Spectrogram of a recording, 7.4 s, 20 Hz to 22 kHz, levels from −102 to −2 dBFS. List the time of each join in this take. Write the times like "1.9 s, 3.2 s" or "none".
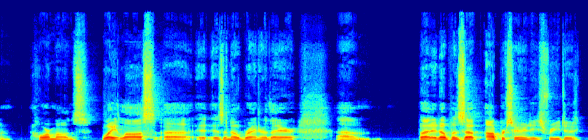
1.3 s

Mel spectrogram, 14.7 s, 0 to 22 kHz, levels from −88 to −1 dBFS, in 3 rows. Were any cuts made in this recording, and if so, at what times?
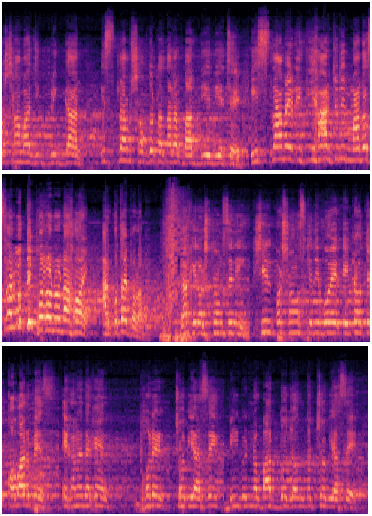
3.3 s, 7.1 s, 8.2 s, 10.5 s, 12.0 s, 12.8 s

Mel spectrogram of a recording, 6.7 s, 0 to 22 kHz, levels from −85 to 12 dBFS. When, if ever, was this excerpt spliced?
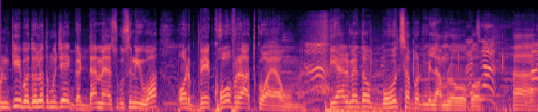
4.1 s

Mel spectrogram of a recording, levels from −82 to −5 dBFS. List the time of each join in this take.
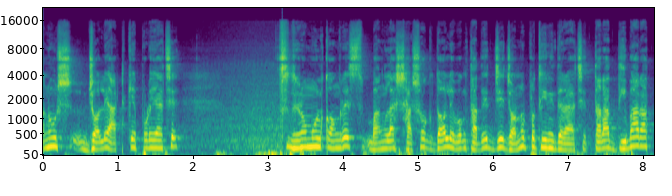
none

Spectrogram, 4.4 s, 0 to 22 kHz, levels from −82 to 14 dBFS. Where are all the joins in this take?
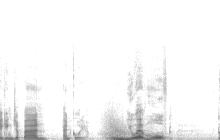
2.4 s

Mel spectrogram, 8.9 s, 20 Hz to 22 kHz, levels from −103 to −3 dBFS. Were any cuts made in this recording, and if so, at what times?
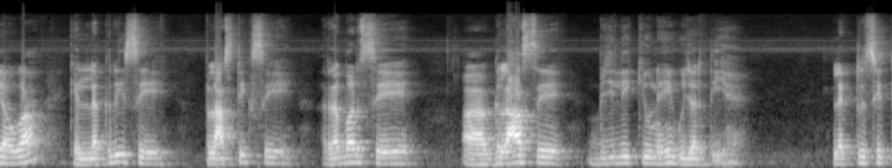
none

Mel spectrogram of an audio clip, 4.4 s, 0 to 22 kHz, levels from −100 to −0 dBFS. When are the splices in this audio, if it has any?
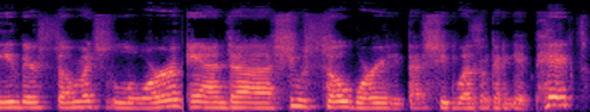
1.4 s

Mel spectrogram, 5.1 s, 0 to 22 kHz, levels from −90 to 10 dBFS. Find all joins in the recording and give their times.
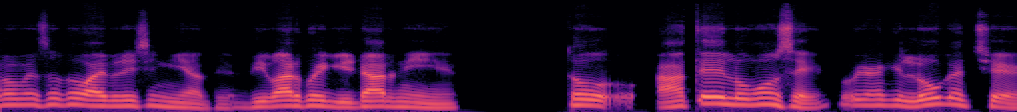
1.2 s, 4.2 s

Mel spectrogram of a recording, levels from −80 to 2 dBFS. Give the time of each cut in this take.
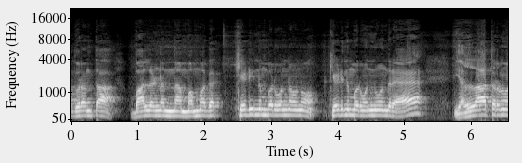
2.2 s

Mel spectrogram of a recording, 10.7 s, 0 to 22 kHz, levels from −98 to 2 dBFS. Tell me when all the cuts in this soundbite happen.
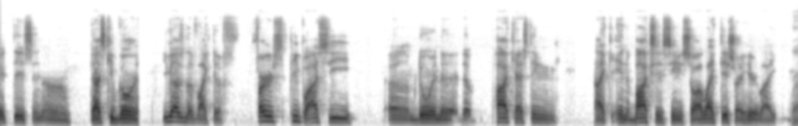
2.0 s

